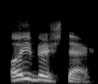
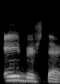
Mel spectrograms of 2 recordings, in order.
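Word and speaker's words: Eibershter: Hebrew and in English, Oiberster, it's spelled Eberster, A-I, Eberster. So I just say Oiberster because I have a little bit of a Russian lilt to it. But it's Eberster with an A-I.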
